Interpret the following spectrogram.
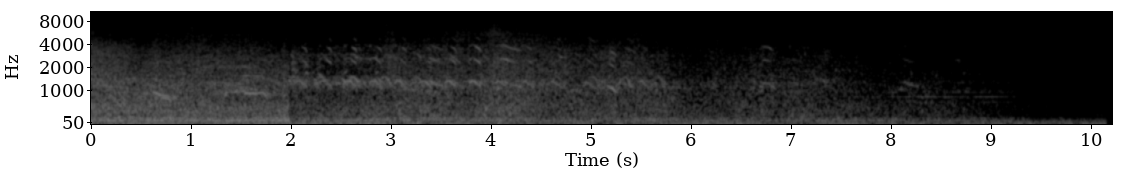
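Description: Faint bird calls, many short chirps, over a steady rushing noise with a low rumble, fading out to the end of the record side.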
